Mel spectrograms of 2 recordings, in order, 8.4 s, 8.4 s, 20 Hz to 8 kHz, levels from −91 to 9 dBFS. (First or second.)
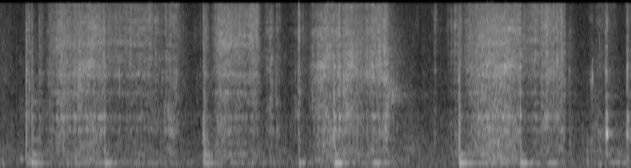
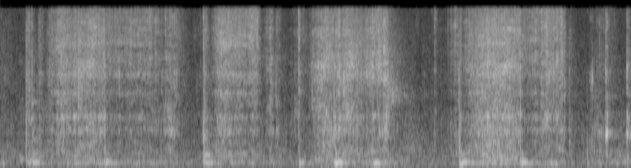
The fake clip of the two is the second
